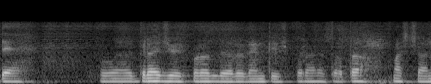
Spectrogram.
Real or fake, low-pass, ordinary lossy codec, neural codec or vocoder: fake; none; none; codec, 16 kHz, 0.9 kbps, LongCat-Audio-Codec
